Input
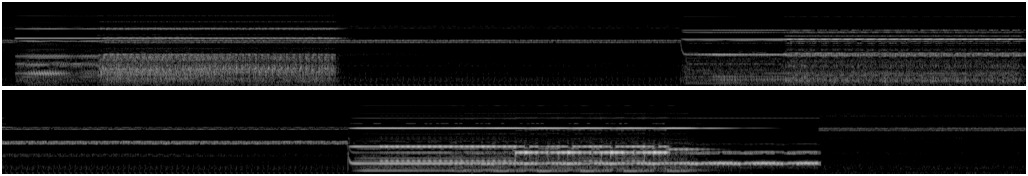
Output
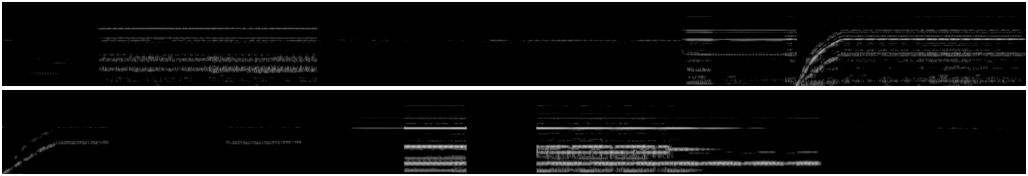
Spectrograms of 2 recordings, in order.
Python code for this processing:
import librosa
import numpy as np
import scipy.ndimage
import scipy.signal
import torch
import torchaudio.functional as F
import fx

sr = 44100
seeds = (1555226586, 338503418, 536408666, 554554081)

y = fx.peak_eq(x, sr, hz=690.0, db=-6.5, octaves=1.9, at=(0.67, 2.06), fade=0.02)
y = fx.over_compress(y, sr, threshold_db=-36.0, ratio=-0.5, at=(6.84, 7.24), fade=0.02)
y = fx.reverb_throw(y, sr, start_s=9.11, length_s=0.44, rt60_s=2.6, drr_db=-2.5)
y = fx.bandpass_q(y, sr, hz=2500.0, q=12.0, at=(11.31, 12.48))
y = fx.cheby2_bandstop(y, sr, low_hz=160.0, high_hz=2800.0, order=4, stop_db=40, at=(13.23, 14.27))
y = fx.peak_eq(y, sr, hz=6600.0, db=-9.0, octaves=0.78, at=(16.77, 18.09))
y = fx.edit(y, sr, fx.room_tone_fill(start_s=3.15, length_s=1.73),
    fx.tape_start(start_s=7.94, length_s=0.46),
    fx.tape_start(start_s=10.24, length_s=0.56),
    fx.silence(start_s=14.88, length_s=0.71), tone=tone)
y = fx.noise_reduce_blind(y, sr, reduce_db=28)
y = y + 0.79 * np.pad(y, (int(1.5 * sr / 1000.0), 0))[:len(y)]
y = fx.upward_expand(y, sr, threshold_db=-35.0, expansion=1.5)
